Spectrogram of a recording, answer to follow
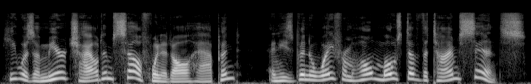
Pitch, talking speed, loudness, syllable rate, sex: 200 Hz, 235 wpm, -17 LUFS, 5.4 syllables/s, male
